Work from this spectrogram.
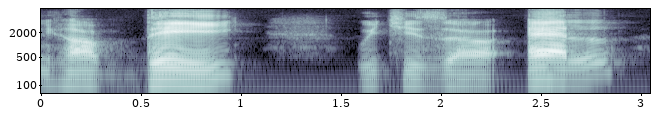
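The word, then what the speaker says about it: elles: And then you have they, which is L. Also, the ES is not pronounced.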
